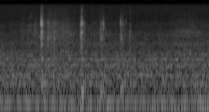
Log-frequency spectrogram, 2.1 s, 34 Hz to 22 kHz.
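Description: Chevrolet 5.3 L Vortec V8 idling cold, heard from inside the cab as a steady low rumble, with a few faint clicks.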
